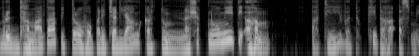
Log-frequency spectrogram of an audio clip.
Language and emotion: Sanskrit, sad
